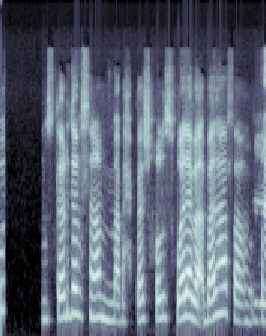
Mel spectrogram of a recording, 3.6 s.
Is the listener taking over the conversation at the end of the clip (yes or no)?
yes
